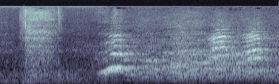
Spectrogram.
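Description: Laughter breaks out about three-quarters of a second in and runs to the end, after a short breathy rush of noise near the start.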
